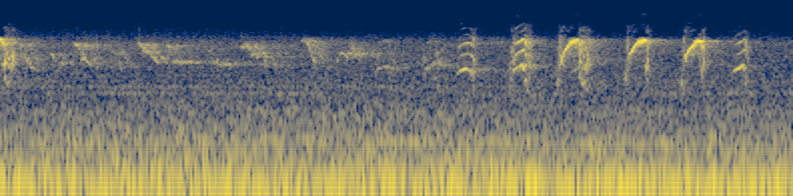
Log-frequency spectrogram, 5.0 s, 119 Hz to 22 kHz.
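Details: Long-tailed tit (Aegithalos caudatus), 17 April 2020: thin, very high-pitched calls, soft at first, then a quick burst of sharp, slurred notes near the end, over a low rumble.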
